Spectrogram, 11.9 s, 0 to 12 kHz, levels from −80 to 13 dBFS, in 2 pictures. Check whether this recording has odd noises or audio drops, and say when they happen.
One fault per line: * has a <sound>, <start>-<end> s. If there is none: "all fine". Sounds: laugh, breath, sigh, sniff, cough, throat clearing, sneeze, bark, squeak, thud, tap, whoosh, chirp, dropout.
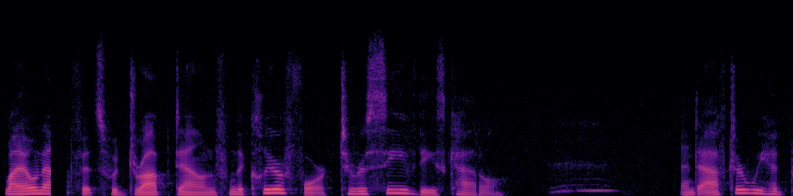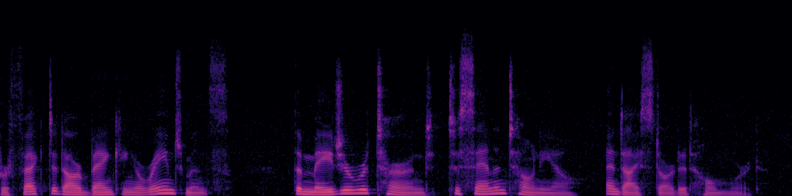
* has a dropout, 0.4-0.5 s
* has a breath, 4.1-4.8 s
